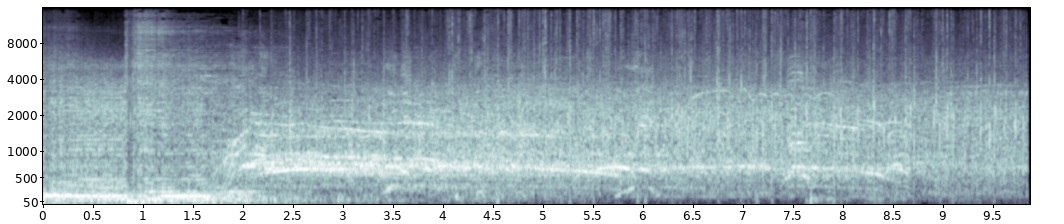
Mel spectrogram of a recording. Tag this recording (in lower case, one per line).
speech
music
